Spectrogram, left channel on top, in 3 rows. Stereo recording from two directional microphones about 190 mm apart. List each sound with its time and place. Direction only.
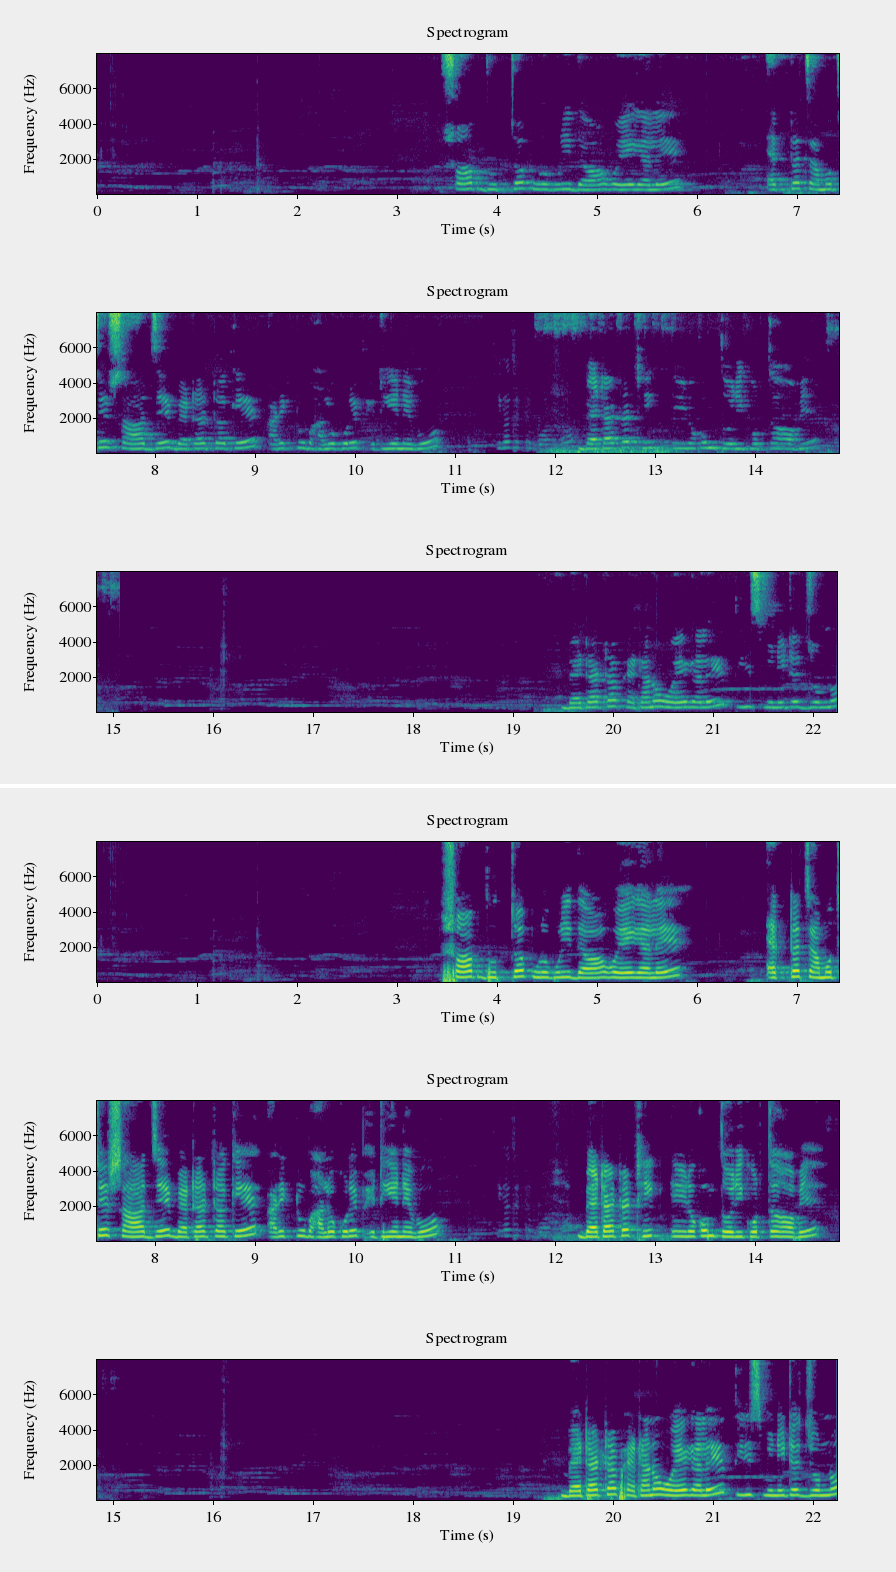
3.6 s a woman's voice: 45° right (ahead or behind)
12.3 s a woman's voice: 50° right (ahead or behind)
19.5 s a woman's voice: 45° right (ahead or behind)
